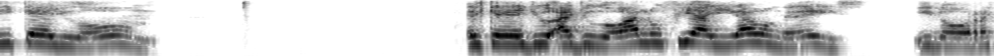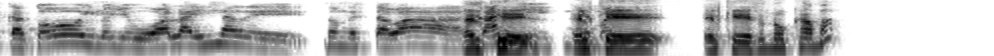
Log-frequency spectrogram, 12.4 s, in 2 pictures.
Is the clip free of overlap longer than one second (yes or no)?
no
